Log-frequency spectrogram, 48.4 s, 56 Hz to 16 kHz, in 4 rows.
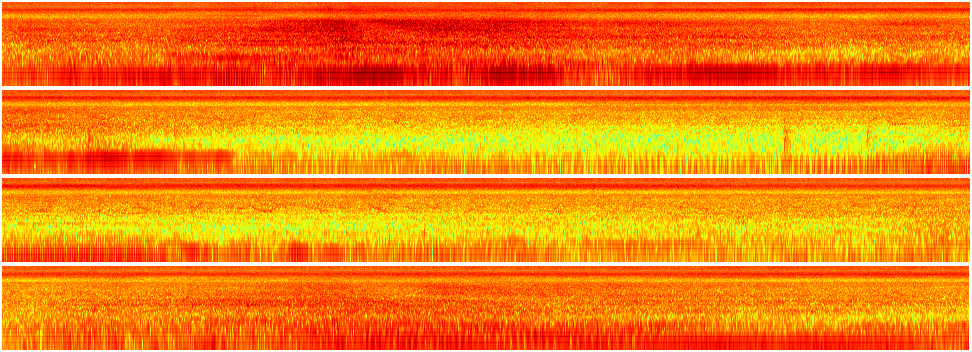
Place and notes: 馬武督, Mawudu, Guanxi Township - Evening in the mountains
Evening in the mountains, Cicadas and birds
Hsinchu County, Taiwan, August 2017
